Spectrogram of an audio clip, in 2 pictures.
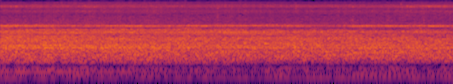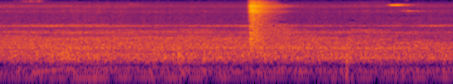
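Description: Heavy road-paving machinery running steadily: the diesel engines of an asphalt paver and the trucks working with it, with a steady high whine in the mix. About nine seconds in there is one short, loud hiss.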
